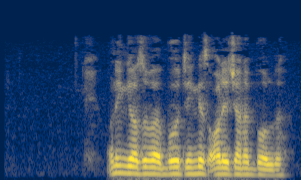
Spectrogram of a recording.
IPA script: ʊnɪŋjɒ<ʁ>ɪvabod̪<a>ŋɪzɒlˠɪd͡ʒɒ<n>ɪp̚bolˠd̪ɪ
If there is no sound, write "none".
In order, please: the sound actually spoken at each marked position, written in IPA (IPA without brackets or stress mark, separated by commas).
z, e, n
